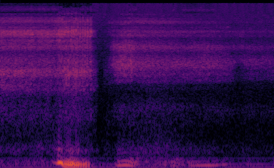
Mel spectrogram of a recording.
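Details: Big pig Queenie asleep, one short gravelly low snort-snore, then two softer rumbling breaths trailing away.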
